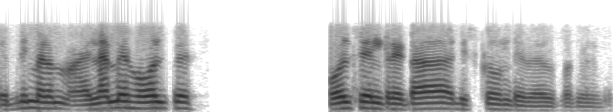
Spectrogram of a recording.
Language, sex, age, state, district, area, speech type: Tamil, male, 30-45, Tamil Nadu, Cuddalore, rural, conversation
